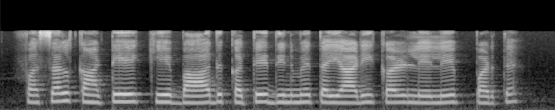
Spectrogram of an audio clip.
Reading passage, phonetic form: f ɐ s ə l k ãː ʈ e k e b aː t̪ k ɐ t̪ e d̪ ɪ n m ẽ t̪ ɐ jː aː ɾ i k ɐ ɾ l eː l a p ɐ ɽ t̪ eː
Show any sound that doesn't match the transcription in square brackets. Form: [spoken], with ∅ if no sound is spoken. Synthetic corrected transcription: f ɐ s ə l k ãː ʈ e k e b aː [d̪] k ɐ t̪ e d̪ ɪ n m ẽ t̪ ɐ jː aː ɾ i k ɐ ɾ l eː l [e] p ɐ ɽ t̪ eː

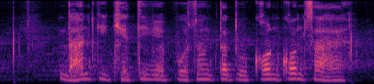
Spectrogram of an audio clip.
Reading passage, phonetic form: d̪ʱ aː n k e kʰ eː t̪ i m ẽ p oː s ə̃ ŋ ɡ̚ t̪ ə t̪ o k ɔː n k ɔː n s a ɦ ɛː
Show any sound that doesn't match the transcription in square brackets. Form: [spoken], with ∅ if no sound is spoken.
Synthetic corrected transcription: d̪ʱ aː n k [i] kʰ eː t̪ i m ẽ p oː s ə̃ ŋ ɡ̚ t̪ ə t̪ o k ɔː n k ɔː n s a ɦ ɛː

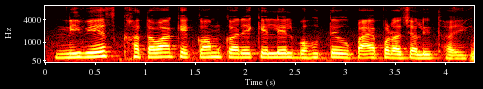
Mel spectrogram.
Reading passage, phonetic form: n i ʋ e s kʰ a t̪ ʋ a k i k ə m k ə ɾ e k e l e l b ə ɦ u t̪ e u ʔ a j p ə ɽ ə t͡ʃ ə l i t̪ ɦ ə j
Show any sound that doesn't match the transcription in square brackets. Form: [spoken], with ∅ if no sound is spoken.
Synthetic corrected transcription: n i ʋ e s kʰ [ə] t̪ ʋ a k [e] k ə m k ə ɾ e k e l e l b ə ɦ u t̪ e u [p] a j p ə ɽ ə t͡ʃ ə l i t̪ ɦ ə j

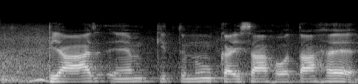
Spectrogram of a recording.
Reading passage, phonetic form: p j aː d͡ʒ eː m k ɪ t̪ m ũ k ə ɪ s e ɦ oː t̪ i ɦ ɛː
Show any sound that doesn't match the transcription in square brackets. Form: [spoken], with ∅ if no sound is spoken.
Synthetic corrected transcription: p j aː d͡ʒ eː m k ɪ t̪ [n] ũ k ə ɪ s [a] ɦ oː t̪ [a] ɦ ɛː

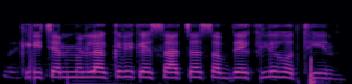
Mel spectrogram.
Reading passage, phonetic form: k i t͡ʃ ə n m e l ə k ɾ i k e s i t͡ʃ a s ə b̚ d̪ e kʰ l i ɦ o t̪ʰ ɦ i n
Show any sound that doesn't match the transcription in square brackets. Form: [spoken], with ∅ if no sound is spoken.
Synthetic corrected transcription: k i t͡ʃ ə n m e l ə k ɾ i k e s [a] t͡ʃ a s ə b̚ d̪ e kʰ l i ɦ o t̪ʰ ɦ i n

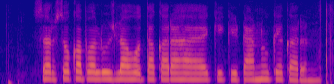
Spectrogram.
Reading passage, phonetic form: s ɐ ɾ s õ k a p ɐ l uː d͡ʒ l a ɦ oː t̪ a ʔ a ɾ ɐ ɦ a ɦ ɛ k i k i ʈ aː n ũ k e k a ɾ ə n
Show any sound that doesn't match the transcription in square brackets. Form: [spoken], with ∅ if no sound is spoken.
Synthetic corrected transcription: s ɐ ɾ s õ k a p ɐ l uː d͡ʒ l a ɦ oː t̪ a [k] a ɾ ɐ ɦ a ɦ ɛ k i k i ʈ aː n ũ k e k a ɾ ə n

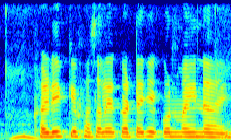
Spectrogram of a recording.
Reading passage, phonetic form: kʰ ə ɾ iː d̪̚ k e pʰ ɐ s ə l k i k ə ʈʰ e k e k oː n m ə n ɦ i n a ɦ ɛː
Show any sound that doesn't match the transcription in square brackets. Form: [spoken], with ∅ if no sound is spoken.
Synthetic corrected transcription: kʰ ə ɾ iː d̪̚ k e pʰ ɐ s ə l k [e] k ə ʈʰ e k e k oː n m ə [∅] ɦ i n a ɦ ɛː

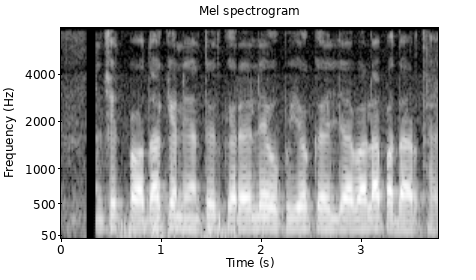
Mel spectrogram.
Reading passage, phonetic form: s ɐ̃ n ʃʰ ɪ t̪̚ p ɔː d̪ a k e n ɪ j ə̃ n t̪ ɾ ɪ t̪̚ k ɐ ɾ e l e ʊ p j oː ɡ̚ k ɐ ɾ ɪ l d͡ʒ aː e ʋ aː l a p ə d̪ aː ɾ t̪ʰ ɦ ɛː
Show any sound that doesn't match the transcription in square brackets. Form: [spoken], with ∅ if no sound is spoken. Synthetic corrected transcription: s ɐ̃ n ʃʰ ɪ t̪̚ p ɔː d̪ a k e n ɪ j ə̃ n t̪ ɾ ɪ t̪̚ k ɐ ɾ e l e ʊ p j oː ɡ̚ k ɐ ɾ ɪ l d͡ʒ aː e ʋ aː l a p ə d̪ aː ɾ t̪ʰ ɦ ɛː

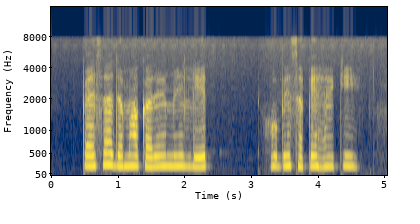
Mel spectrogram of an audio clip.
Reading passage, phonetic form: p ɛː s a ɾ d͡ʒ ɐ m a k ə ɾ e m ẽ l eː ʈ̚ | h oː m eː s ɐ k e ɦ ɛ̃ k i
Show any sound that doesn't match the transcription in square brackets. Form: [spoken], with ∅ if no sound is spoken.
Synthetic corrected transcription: p ɛː s a [∅] d͡ʒ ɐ m a k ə ɾ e m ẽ l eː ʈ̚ | h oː [b] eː s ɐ k e ɦ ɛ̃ k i

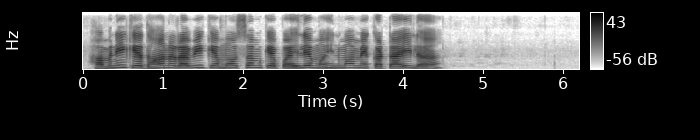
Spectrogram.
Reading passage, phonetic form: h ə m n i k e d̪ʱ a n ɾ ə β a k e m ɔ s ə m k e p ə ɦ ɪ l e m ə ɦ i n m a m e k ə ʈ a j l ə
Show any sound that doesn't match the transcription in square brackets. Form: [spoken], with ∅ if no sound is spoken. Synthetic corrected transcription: h ə m n i k e d̪ʱ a n ɾ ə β [i] k e m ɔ s ə m k e p ə ɦ [i] l e m ə ɦ i n m a m e k ə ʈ a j l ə

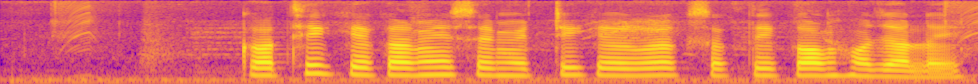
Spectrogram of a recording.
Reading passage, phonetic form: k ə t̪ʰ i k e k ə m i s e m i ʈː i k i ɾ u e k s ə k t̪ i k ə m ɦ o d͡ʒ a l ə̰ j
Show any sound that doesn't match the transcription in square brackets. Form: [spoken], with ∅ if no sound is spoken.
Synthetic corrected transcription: k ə t̪ʰ i k e k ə m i s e m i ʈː i k [e] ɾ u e k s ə k t̪ i k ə m ɦ o d͡ʒ a l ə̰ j

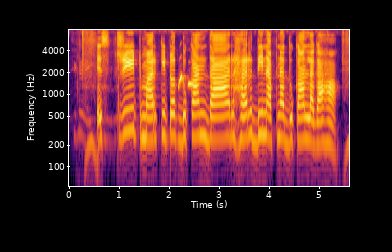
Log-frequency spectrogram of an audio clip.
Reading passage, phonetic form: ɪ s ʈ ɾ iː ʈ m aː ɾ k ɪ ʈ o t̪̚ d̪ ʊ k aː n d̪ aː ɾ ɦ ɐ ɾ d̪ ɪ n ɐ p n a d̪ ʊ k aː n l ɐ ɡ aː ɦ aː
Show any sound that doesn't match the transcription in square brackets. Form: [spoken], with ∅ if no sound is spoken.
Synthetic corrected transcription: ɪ s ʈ ɾ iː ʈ m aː ɾ k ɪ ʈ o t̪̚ d̪ ʊ k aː n d̪ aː ɾ ɦ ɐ ɾ d̪ ɪ n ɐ p n a d̪ ʊ k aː n l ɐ ɡ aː ɦ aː

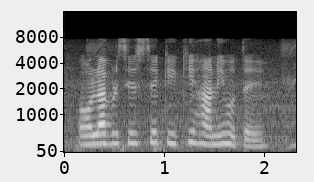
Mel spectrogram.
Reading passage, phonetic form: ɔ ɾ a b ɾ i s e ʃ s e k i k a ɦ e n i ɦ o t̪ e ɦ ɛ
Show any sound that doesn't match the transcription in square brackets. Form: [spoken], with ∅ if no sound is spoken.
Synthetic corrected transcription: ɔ [l] a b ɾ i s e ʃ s e k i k [i] ɦ [a] n i ɦ o t̪ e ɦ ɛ

